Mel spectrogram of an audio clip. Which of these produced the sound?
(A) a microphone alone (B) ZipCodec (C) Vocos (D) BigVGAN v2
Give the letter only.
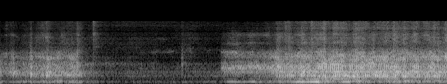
B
